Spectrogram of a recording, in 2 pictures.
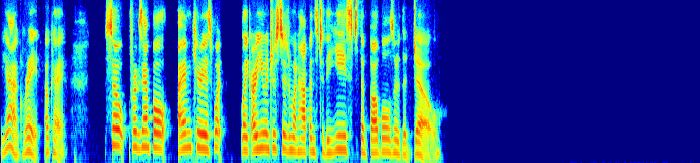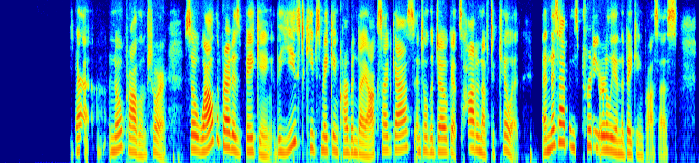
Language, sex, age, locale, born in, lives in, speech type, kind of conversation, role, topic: English, female, 35-39, en-US, United States, United States, read, expert-assistant, expert, Why does bread rise during baking?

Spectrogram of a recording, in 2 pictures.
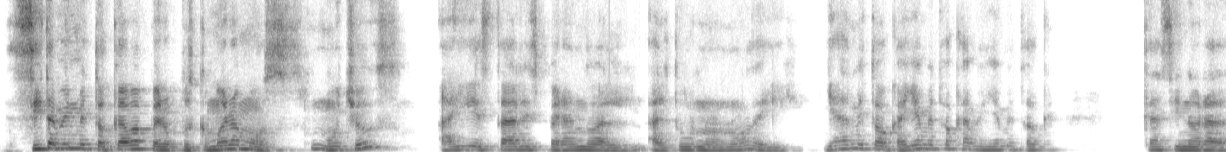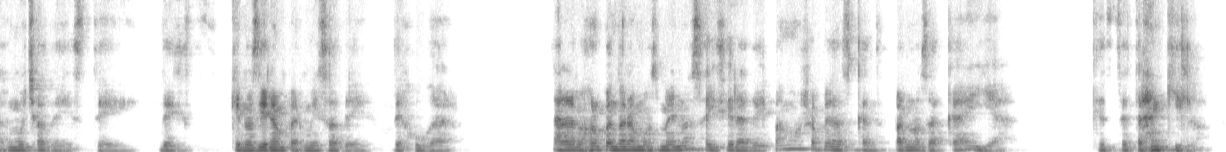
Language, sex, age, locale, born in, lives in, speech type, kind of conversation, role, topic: Spanish, male, 30-34, es-MX, Mexico, Mexico, conversation, podcast, guest, ¿Cómo celebraban las fiestas en tu familia cuando eras niño?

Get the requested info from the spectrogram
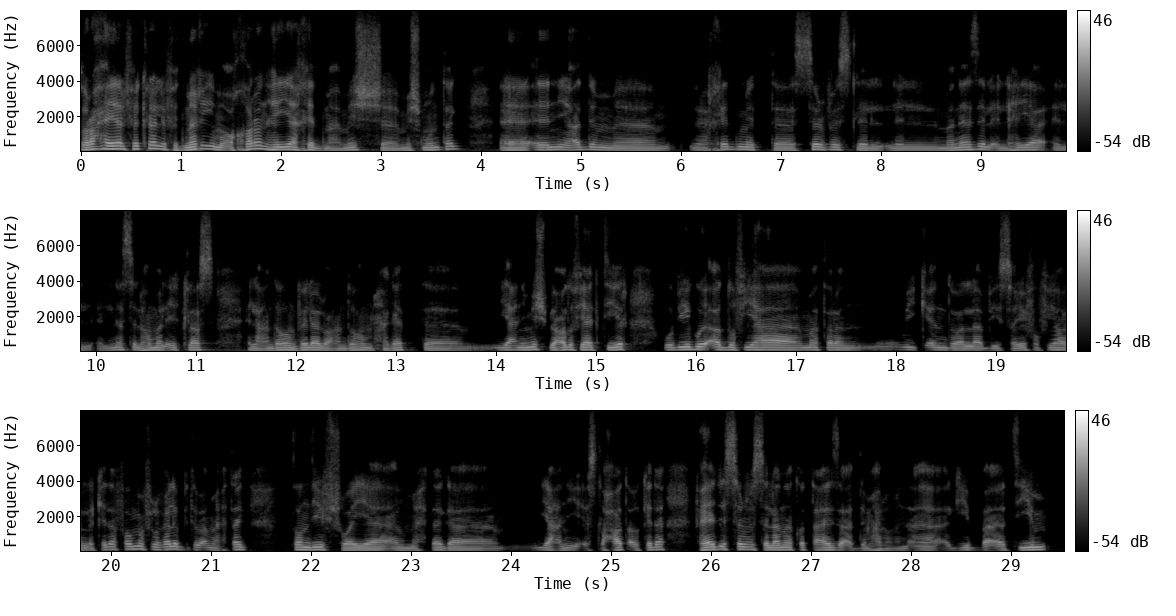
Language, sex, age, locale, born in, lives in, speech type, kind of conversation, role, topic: Arabic, male, 20-24, ar-EG, Egypt, Italy, conversation, advice, user, إزاي أبدأ شركة بموارد محدودة وبميزانية صغيرة وبوقت قليل؟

